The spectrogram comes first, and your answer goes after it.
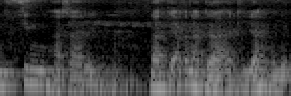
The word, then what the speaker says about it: Singhasari: Makanya museum kami itu bukan museum Singosari, ini museum Singhasari.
